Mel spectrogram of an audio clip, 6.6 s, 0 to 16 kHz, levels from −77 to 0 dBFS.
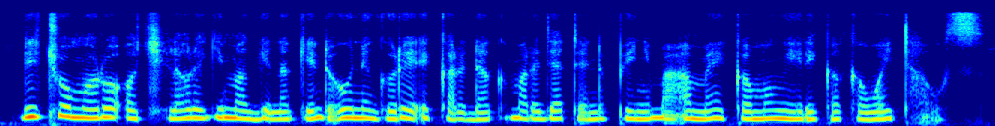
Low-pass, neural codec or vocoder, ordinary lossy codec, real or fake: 10.8 kHz; codec, 24 kHz, 0.9 kbps, DualCodec; MP3, 64 kbps; fake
